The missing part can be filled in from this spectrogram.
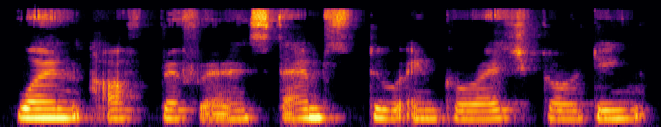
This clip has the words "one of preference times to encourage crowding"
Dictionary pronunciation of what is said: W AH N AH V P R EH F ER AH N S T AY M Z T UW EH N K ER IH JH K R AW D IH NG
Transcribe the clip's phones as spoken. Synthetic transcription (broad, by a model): W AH N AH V P R EH F ER AH N S T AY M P T UW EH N K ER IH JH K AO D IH NG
